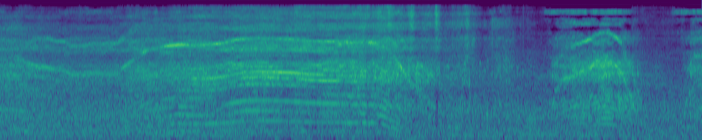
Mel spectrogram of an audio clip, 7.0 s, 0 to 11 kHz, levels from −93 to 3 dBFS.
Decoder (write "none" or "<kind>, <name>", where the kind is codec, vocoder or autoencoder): autoencoder, DAC-VAE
